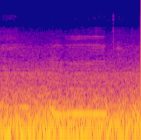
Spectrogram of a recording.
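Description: Steady low rumble of a car's engine and tyres heard from inside the cabin while driving slowly along a city street.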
